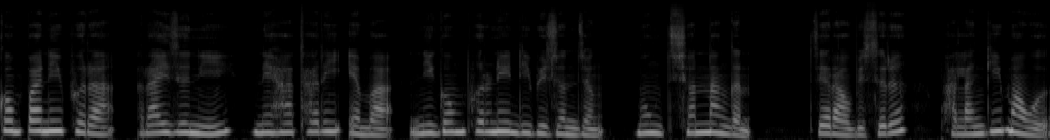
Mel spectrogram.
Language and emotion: Bodo, neutral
